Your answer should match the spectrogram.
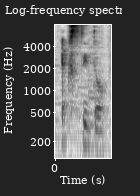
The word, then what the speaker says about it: éxito: Y aquí concluye esta lección, de la que podemos concluir que: La "x" es la única letra compuesta por dos sonidos: "k" más "s". "Éxito".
